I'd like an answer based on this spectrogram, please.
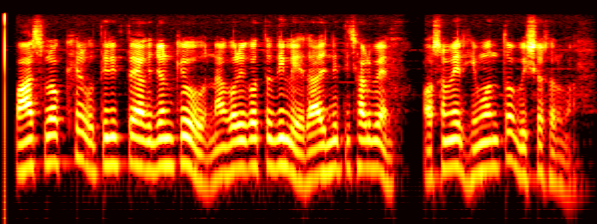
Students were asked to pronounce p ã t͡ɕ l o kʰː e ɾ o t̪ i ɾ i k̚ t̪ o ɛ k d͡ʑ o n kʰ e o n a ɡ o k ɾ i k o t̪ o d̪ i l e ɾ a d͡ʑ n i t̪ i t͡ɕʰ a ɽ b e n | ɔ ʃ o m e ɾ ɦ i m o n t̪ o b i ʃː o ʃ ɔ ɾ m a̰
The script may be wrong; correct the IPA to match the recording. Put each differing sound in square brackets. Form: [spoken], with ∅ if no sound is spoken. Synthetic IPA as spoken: p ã t͡ɕ l o kʰː e ɾ o t̪ i ɾ i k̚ t̪ o ɛ k d͡ʑ o n [k] e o n a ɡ o [∅] ɾ i k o t̪ o d̪ i l e ɾ a d͡ʑ n i t̪ i t͡ɕʰ a ɽ b e n | ɔ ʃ o m e ɾ ɦ i m o n t̪ o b i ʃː o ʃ ɔ ɾ m a̰

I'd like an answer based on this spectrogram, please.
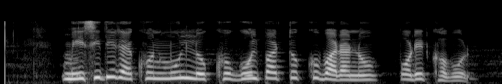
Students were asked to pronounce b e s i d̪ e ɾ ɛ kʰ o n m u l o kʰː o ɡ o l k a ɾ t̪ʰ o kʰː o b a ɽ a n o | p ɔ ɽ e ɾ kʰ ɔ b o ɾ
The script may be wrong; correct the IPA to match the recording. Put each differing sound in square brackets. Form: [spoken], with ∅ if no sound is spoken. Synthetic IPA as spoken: [m] e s i d̪ e ɾ ɛ kʰ o n m u [lː] o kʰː o ɡ o l [p] a ɾ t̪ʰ o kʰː o b a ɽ a n o | p ɔ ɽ e ɾ kʰ ɔ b o ɾ

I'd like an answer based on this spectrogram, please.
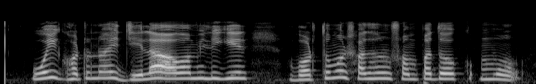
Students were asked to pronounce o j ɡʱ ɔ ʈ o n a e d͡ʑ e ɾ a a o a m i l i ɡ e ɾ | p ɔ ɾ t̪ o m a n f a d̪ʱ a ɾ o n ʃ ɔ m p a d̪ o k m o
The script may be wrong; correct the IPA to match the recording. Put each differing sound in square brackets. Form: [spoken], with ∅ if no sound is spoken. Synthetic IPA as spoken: o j ɡʱ ɔ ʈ o n a e d͡ʑ e [l] a a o a m i l i ɡ e ɾ | [b] ɔ ɾ t̪ o m a n [ʃ] a d̪ʱ a ɾ o n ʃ ɔ m p a d̪ o k m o

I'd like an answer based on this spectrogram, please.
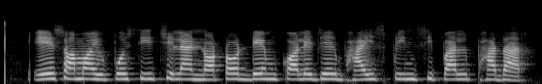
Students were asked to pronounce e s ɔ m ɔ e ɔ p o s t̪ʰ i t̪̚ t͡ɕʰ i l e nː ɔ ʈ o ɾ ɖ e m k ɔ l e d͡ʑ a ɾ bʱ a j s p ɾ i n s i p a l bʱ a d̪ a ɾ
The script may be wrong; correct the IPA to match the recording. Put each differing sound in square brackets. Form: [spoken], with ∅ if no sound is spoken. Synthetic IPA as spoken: e [ʃ] ɔ m ɔ e [u] p o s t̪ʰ i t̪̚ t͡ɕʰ i l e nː ɔ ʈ o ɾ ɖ e m k ɔ l e d͡ʑ [e] ɾ bʱ a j s p ɾ i n s i p a l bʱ a d̪ a ɾ

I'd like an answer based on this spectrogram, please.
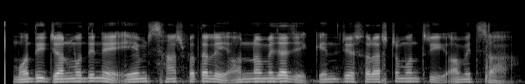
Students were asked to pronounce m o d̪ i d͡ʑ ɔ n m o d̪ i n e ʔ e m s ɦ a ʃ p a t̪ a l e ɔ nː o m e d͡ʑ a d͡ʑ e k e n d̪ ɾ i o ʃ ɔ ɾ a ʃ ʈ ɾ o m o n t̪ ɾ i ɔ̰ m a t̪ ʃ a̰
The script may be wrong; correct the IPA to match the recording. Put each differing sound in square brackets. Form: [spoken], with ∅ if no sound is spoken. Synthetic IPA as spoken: m o d̪ i d͡ʑ ɔ n m o d̪ i n e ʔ e m s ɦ a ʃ p a t̪ a l e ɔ nː o m e d͡ʑ a d͡ʑ e k e n d̪ ɾ i o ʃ ɔ ɾ a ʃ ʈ ɾ o m o n t̪ ɾ i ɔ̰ m [i] t̪ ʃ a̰

